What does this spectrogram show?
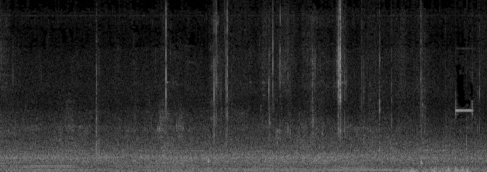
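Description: Boat motor running steadily with a low, even hum, over wind and water noise; the sound gets rougher and more uneven in the last second or so.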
